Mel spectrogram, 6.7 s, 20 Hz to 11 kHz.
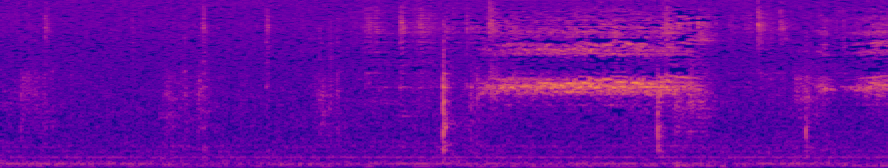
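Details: Silverado transmission (460LE) gives a thin, steady high whine/squeal lasting about a second when the driveshaft is turned by hand counter-clockwise (drive direction); silent when turned clockwise (reverse). Cause unclear.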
